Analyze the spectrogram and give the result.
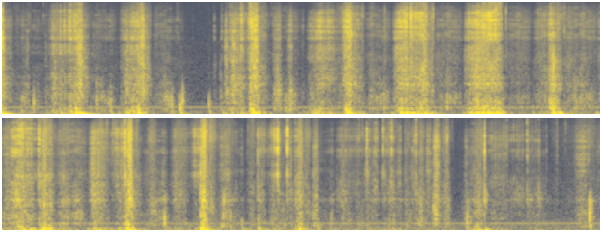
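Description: A metal gouge scratches and scrapes along the carved surface of a solid, light wooden board held in gloved hands. Bright, rasping strokes repeat at an uneven pace of roughly one per second, each dying away almost at once, over a faint steady low hum.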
